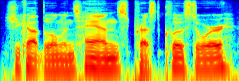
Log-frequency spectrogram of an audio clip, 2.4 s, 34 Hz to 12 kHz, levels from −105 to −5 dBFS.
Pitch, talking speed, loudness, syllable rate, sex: 85 Hz, 225 wpm, -17 LUFS, 5.5 syllables/s, male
